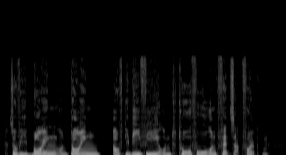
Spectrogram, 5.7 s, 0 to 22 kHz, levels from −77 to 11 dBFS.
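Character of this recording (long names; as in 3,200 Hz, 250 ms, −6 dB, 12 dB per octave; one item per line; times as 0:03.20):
background noise floor −83 dBFS
spectral slope −5.5 dB per octave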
